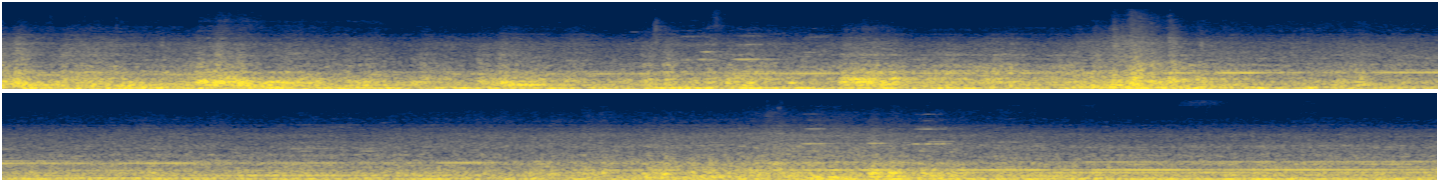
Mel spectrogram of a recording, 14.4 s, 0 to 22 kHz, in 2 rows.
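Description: Running sound inside a JR East E231 series 1000-subseries motor car with Hitachi IGBT-VVVF control: a steady low rumble with wheels clicking over rail joints a few times in the first half. From about halfway, steady whining tones from the inverter and traction motors are held over the rumble.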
